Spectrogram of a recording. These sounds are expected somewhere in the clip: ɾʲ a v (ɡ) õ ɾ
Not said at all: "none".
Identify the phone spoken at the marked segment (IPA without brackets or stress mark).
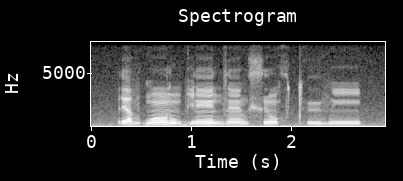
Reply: ɡ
